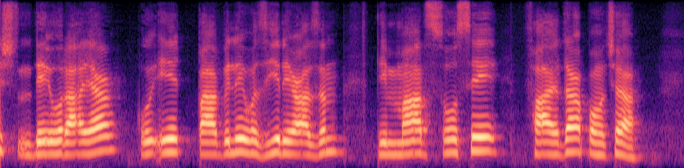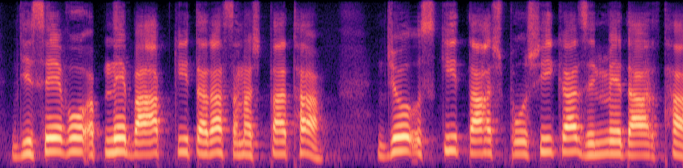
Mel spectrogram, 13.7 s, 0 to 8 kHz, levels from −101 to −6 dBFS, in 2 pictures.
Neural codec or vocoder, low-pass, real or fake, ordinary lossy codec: codec, 16 kHz, 0.8 kbps, ZipCodec; none; fake; none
